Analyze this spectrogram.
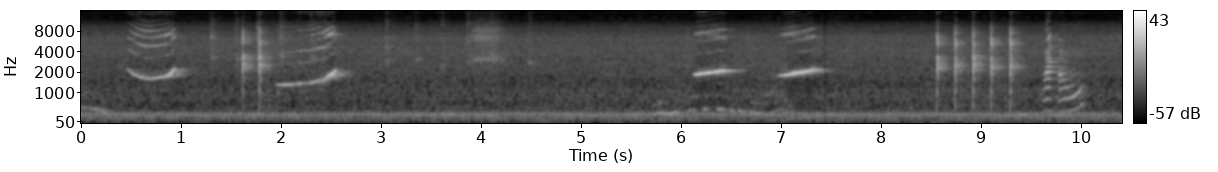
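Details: Pet parrot giving scattered vocal bursts: swooping whistled glides, two loud rising squeals, a rapid string of five clicks, and a closing warbled note, all over a steady low-pitched hum.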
